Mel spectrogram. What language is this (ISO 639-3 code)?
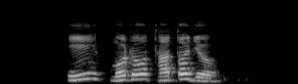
kxp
